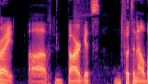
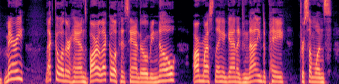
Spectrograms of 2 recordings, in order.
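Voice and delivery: scolding owner; 8 semitones higher than usual. Acted. Owner scolds staff, stops wrestling.

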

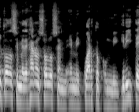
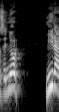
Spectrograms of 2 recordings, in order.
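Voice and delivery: higher, pleading voice of a sick man; sick man begging Jesus, higher and pleading; 9 semitones higher, 3 dB louder than usual. Acted. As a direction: beg the Lord from a lifetime of waiting. Sick man answers the Lord.

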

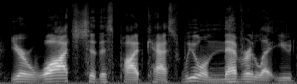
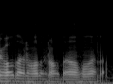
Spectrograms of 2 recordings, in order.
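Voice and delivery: ordinary talk

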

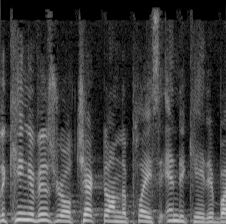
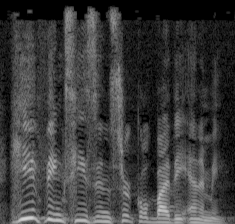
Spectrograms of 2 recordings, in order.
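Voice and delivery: ordinary delivery

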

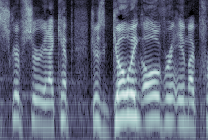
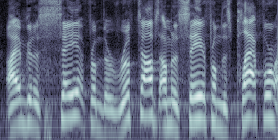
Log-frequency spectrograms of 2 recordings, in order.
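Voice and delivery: ordinary talk

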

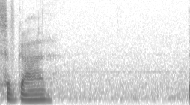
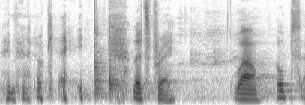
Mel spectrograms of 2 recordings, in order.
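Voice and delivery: ordinary talk

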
